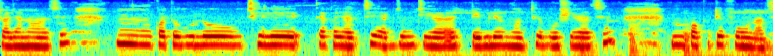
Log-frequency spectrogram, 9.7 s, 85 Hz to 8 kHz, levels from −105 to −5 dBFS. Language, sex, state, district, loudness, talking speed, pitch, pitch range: Bengali, female, West Bengal, Paschim Medinipur, -14 LUFS, 105 wpm, 210 Hz, 195-215 Hz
